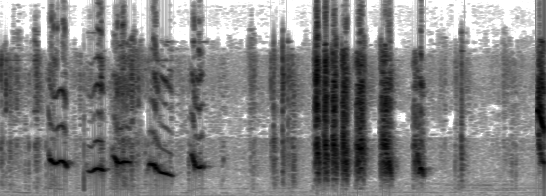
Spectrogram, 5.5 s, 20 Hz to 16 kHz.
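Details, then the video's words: Greater green leafbird in morning ngentrok jambul song with rough shots: clear downslurred whistles give way to a series of loud, scratchy pulsed bursts, then a final high sweeping whistle. "Pancingan Cucak Ijo Gacor Ngentrok Jambul 100% Efektif Tembakan Kasar Di Pagi Hari"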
